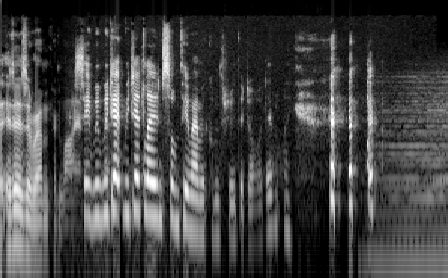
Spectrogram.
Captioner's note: laughter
